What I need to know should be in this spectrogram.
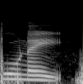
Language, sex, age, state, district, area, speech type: Tamil, female, 45-60, Tamil Nadu, Viluppuram, urban, read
